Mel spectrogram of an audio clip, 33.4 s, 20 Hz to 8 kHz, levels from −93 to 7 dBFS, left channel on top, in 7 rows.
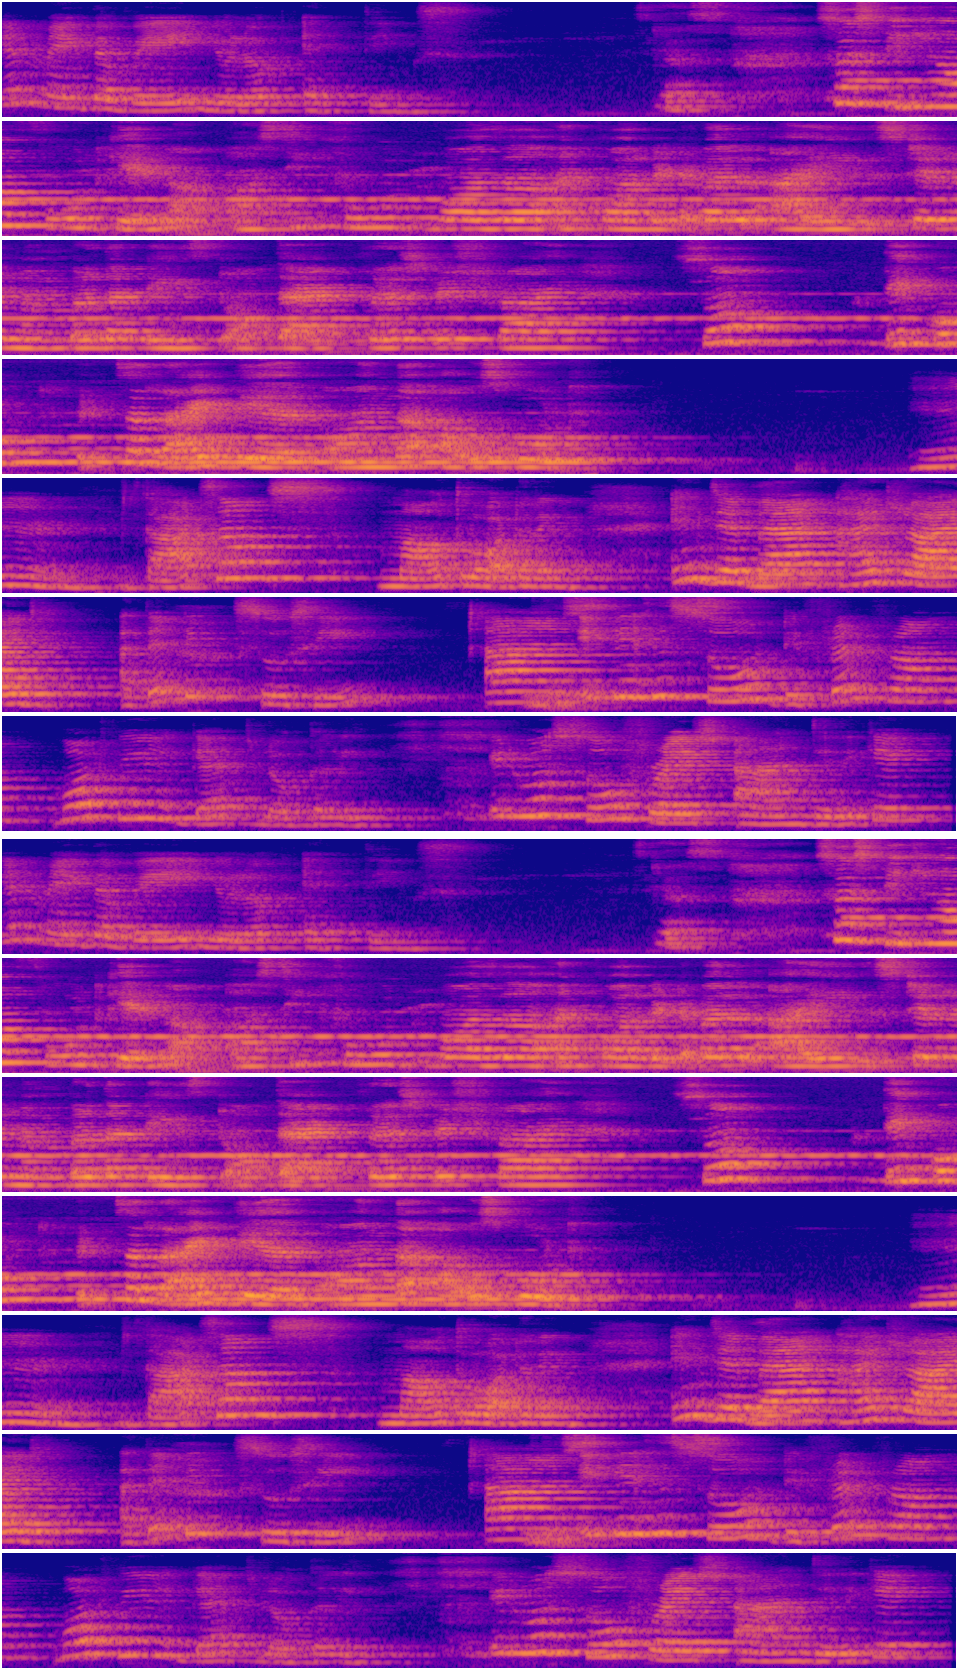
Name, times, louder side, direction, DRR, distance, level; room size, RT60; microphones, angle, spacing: voice 1, 0.0-2.3 18.9-24.2 24.5-25.7 26.3-30.5 31.1-33.1, equal, 15° left, -3 dB, 1.4 m, -28 dB
voice 2, 3.3-12.6 12.9-13.4 14.0-14.4 14.7-17.2 22.8-23.0 26.5-26.8 30.9-31.1, right 1 dB, 70° right, -9 dB, 2.4 m, -25 dB
sound 1, 4.2-17.2, equal, 35° right, 1.3 m, -31 dB
10.5 x 4.7 x 3.1 m, 1.2 s
head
